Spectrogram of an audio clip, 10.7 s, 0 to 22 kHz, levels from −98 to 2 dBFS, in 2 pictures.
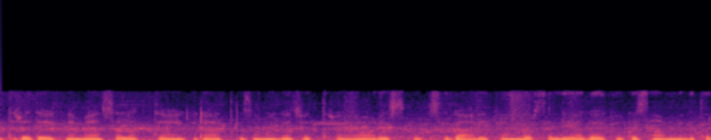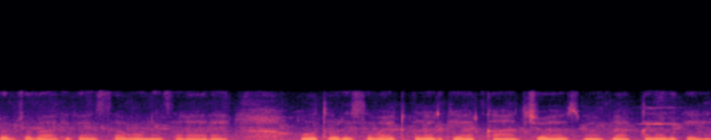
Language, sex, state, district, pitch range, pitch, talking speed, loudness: Hindi, female, Jharkhand, Jamtara, 235-245 Hz, 240 Hz, 260 wpm, -29 LUFS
